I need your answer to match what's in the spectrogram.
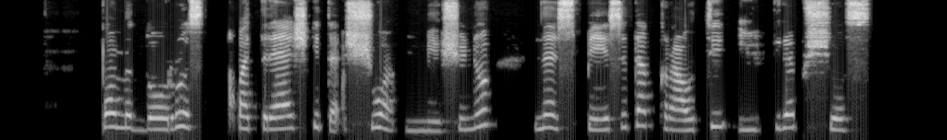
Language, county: Lithuanian, Marijampolė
